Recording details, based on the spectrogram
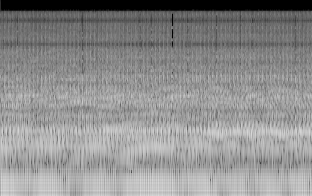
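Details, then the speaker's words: Honda Civic petrol engine idling with a deep, steady knock from a worn rod bearing; owner plans an engine replacement. "yeah so you guys can all just obviously hear that rod knocking in there so we're gonna look into a new engine"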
